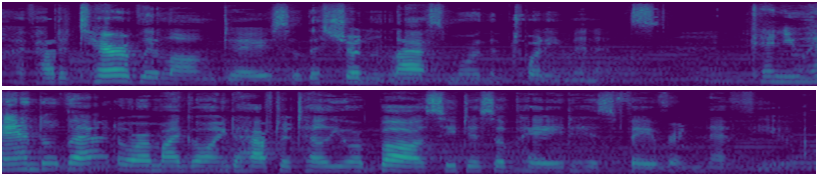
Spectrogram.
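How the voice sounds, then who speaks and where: A woman's voice: mid-range voice, fairly quick, close to an everyday voice. A woman playing a smug, imperious mob boss's nephew in a noir audio drama, silky and taunting. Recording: music behind the voice.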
